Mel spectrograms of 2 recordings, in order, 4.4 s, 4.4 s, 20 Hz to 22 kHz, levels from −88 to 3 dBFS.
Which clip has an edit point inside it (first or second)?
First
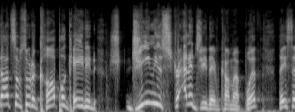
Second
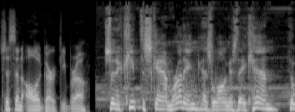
second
